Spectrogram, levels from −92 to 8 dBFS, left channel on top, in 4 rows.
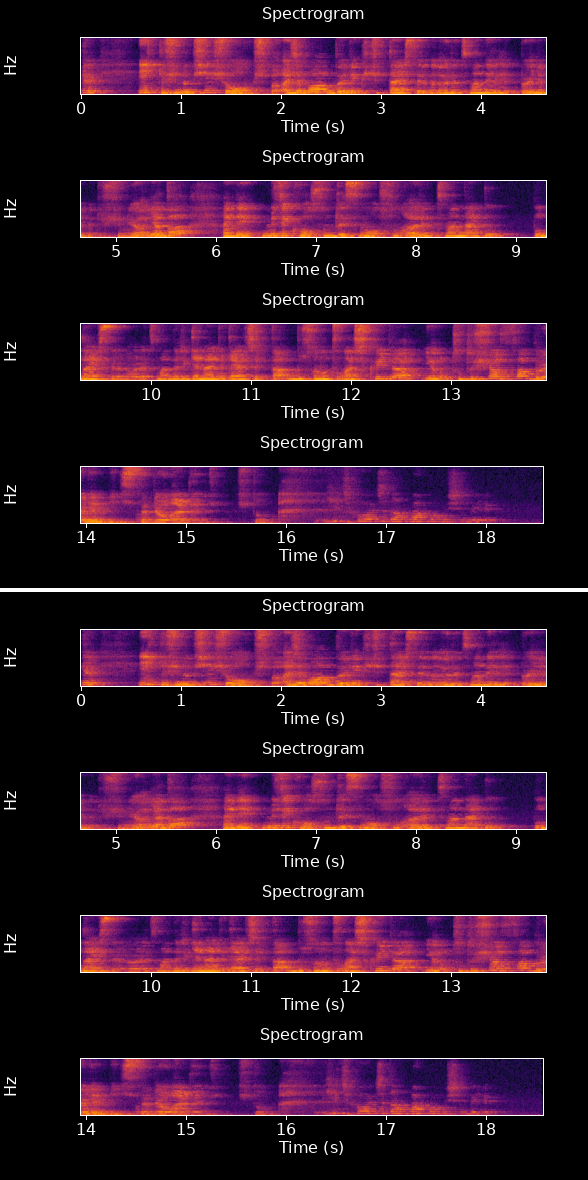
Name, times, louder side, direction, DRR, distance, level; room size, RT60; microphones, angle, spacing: voice 1, 0.0-8.8 9.2-16.4, left 2 dB, 50° left, 0 dB, 0.4 m, -21 dB
voice 2, 14.5-14.9 16.3-18.0, right 1 dB, 60° right, -2 dB, 0.7 m, -33 dB
3.5 x 2.0 x 2.8 m, 0.64 s
head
